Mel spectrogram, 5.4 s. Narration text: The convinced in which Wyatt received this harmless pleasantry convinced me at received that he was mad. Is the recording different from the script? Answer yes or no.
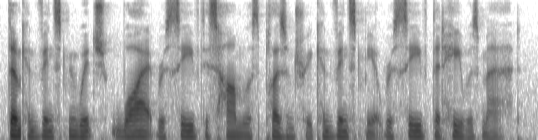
no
